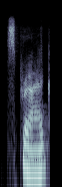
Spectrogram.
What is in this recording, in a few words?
"sprag", Indian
